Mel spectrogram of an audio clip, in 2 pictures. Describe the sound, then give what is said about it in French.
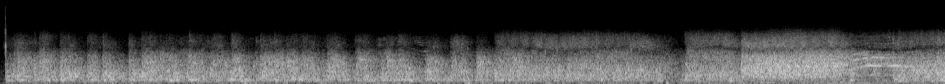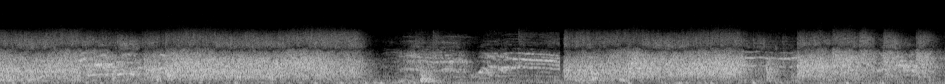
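A loud, chaotic burst of gunfire, with rapid cracks blurring into a dense roar, and what sounds like shouting or screams rising briefly near the end. “Des coups de feu, des cris.”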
